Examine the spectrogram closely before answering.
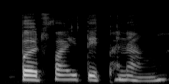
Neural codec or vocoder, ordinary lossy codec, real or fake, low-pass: vocoder, 24 kHz, 100 mel bands, Vocos; none; fake; none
